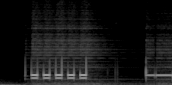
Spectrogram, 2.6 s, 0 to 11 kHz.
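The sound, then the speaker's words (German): Mobile phone keypad tones as someone dials the police. Five short, evenly spaced beeps come in a quick run, then after a pause a longer, steady tone sounds. “Sie tippt die 110 ins Handy ein.”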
